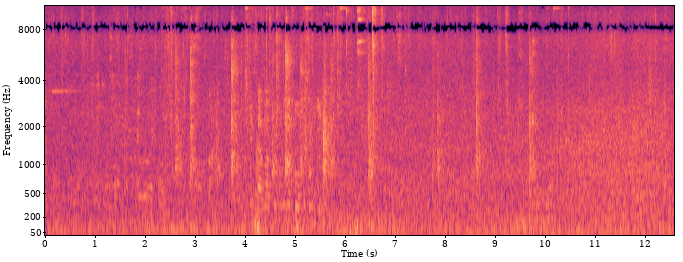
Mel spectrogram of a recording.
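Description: A horse's hooves clop as it shifts on stone.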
